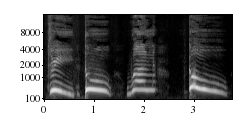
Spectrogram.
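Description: A woman's voice: very high voice, lively intonation, very slow, darkish tone. A woman voicing a cartoon in an exaggerated way, with single words and playful babbled noises. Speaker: amateur voice actor dubbing an animation.

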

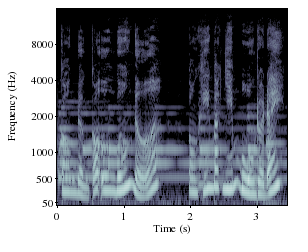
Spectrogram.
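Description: A woman's voice: high voice, sing-song, a little fast. A woman voicing a polite, tender mother bird in a cartoon, patient and motherly. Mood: gently scolding. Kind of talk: cartoon dubbing. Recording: music behind the voice.

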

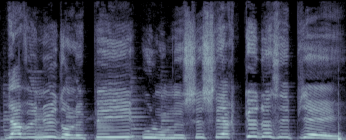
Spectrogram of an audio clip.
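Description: A little donkey boy in a preschool cartoon. The voice is very high and childlike, taking its time over each playful exclamation. He is cheerful and full of ideas, with music behind him. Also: measured pace. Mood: playful, self-amused. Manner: playful, self-narrating, exclaiming. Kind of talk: French preschool cartoon voice acting.

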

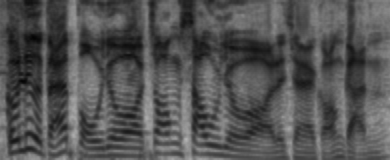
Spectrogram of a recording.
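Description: A bright-voiced man with a Hong Kong Cantonese accent hosts a radio interview. His pitch sits on the low side but moves in lively swings as he asks and echoes back. Music plays behind him. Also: fast. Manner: inquisitive, echoes back what the guest says. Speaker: radio host. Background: background music.

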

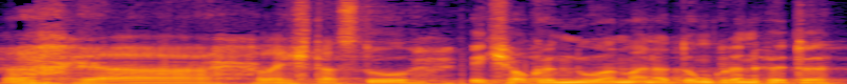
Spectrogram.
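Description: A deep-voiced, sighing old badger uncle. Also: male voice, animated, slow, a bit bright, heavily acted. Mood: wistful, resigned. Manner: sighing, grumbling. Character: wistful homebody old badger uncle, longing for adventure. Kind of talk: German children's audio play acting.

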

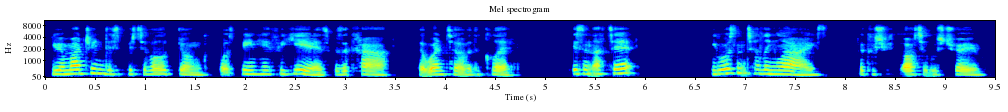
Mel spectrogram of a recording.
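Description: A woman's voice: mid-range voice, creaky, a little mellow. A woman voicing a stern but kindly village policeman with colloquial speech, in a children's storybook reading. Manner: colloquial, working-class grammar.

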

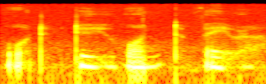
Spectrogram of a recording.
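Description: A woman's voice: mid-range voice, monotone, slow pace, creaky, mellow, slight background noise. A woman whispering as a stern clawed faerie lord. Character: stern male faerie lord with claws and fangs. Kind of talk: whispered ASMR reading.

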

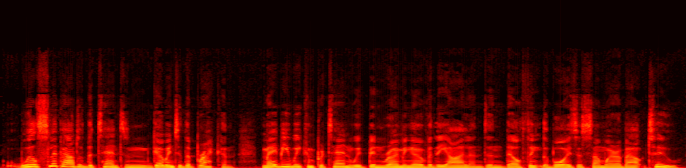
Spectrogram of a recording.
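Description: Man playing a plucky high-pitched young girl. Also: quick pace, a little mellow, no echo, close to an everyday voice. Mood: urgent. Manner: earnest, exclamatory. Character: plucky, quick-witted young girl, defiant. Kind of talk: children's audiobook character.

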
